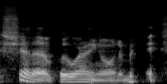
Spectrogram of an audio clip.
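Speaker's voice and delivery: put-on baby voice. Telling a baby to go to bed, then voicing the baby's reply. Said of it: "She like".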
